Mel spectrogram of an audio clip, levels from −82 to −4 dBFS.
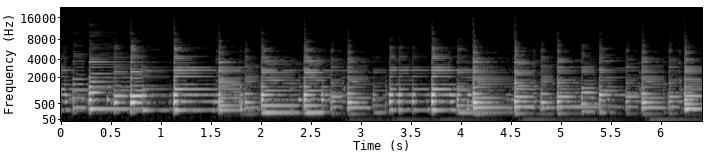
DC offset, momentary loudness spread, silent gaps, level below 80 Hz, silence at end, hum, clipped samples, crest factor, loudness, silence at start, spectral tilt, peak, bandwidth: under 0.1%; 6 LU; none; -68 dBFS; 0 s; none; under 0.1%; 20 dB; -30 LUFS; 0 s; -3.5 dB/octave; -8 dBFS; 14 kHz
